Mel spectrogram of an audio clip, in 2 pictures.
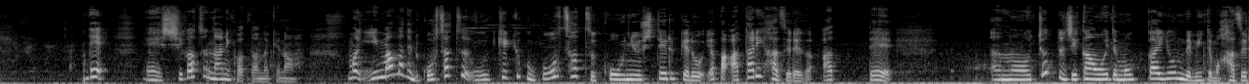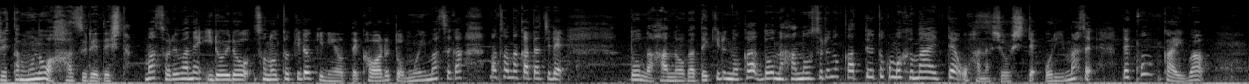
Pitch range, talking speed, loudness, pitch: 185-280 Hz, 365 characters per minute, -23 LUFS, 235 Hz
